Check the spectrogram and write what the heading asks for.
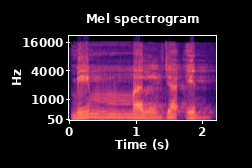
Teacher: Karena nun mati ketemu mim. Min bunyi n-nya ditelan jadi m, mim double m tuh. Lihat, n-nya hilang, n-nya jadi hilang. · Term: idgham bi gunnah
